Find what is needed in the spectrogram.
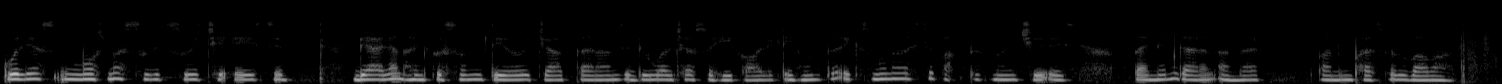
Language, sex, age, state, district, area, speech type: Kashmiri, female, 18-30, Jammu and Kashmir, Shopian, rural, spontaneous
